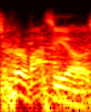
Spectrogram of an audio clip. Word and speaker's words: Gervacio: super panamoids dominican republicans hervacio starts with a g pronounced like an h in september of 90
